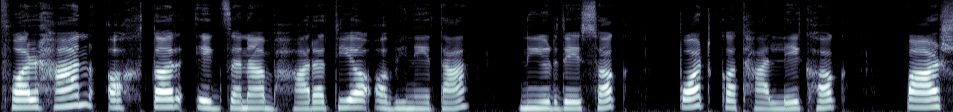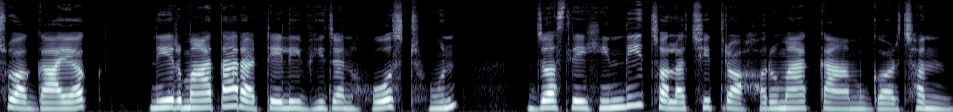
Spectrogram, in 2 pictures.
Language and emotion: Nepali, neutral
